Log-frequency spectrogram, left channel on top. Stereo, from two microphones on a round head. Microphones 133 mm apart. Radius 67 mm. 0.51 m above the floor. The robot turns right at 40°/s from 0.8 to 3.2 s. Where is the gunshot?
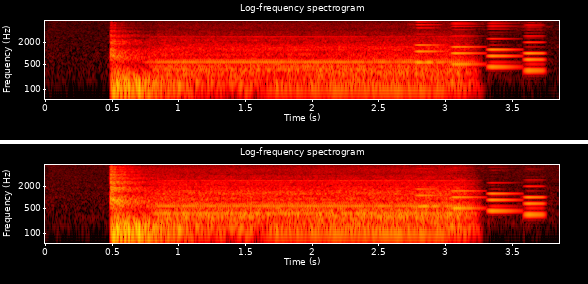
75° right (ahead or behind); by 1.2 s 80° right.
